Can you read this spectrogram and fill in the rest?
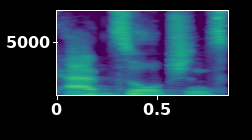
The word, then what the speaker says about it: adsorption: I think I said absorption before, yeah. So it's actually adsorption.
